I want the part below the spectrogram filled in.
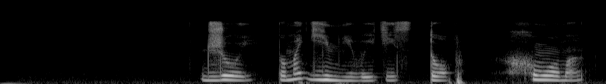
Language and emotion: Russian, neutral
